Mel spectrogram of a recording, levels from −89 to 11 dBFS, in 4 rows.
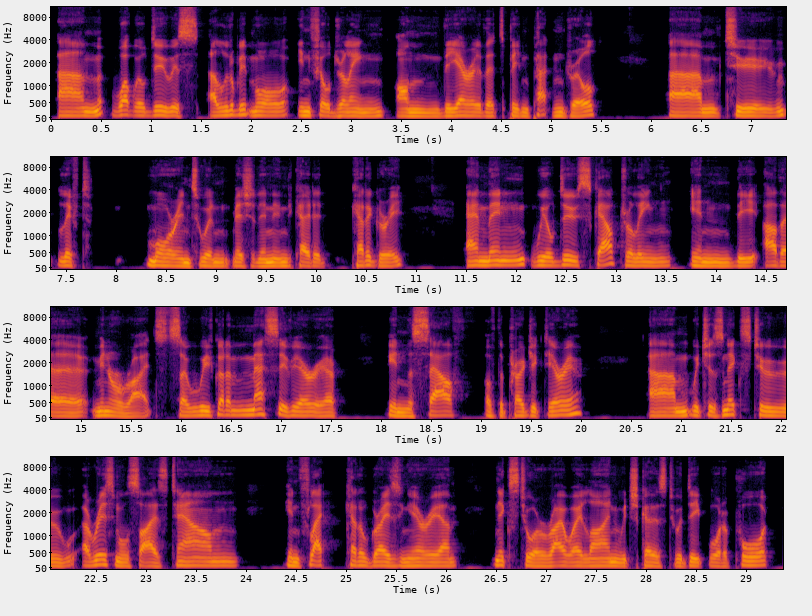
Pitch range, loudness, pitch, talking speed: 105-125 Hz, -16 LUFS, 115 Hz, 160 wpm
